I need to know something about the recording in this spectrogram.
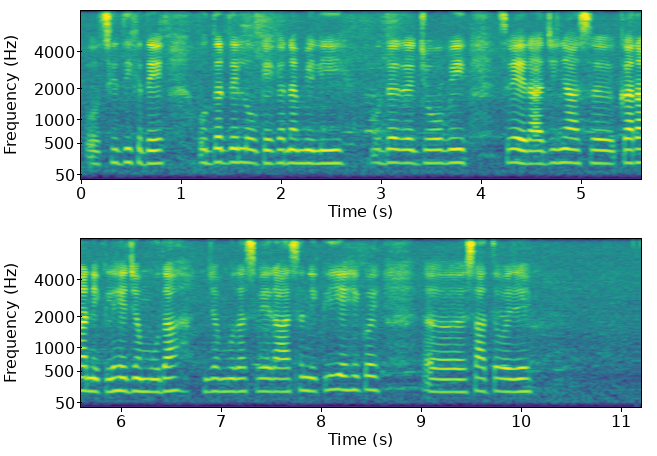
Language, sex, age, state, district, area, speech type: Dogri, female, 18-30, Jammu and Kashmir, Kathua, rural, spontaneous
